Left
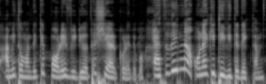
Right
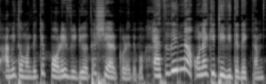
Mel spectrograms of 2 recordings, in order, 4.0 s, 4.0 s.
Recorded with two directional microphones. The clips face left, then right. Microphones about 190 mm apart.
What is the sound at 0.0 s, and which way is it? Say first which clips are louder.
Speech: right 3 dB; 40° right (ahead or behind).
